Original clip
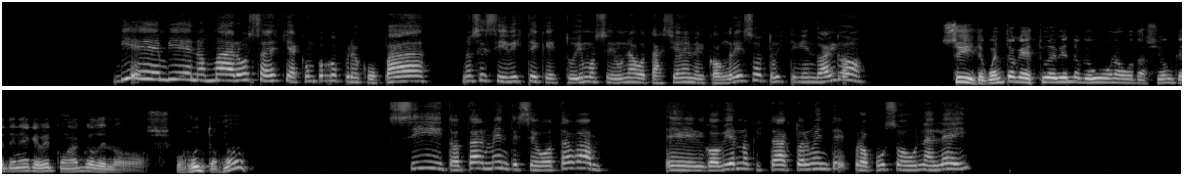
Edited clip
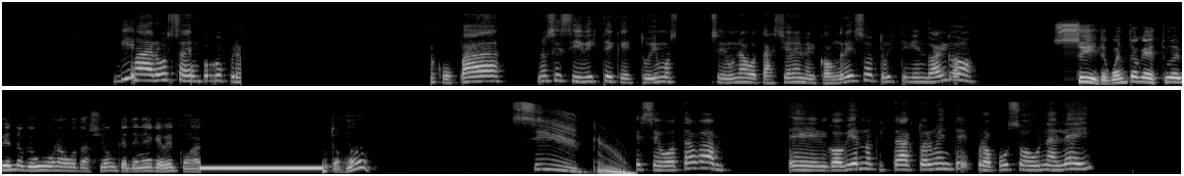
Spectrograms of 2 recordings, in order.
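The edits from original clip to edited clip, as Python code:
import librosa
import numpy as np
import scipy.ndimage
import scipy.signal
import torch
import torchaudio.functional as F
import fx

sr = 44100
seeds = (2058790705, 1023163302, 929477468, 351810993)

y = fx.edit(x, sr, fx.cut(start_s=1.32, length_s=0.81),
    fx.cut(start_s=2.7, length_s=0.34),
    fx.insert_silence(at_s=3.54, length_s=1.9),
    fx.insert_room_tone(at_s=5.99, length_s=0.36),
    fx.stutter(start_s=9.5, slice_s=0.02, count=7),
    fx.bleep(start_s=12.55, length_s=1.23, hz=293.0, db=-14.0),
    fx.tape_stop(start_s=15.79, length_s=1.13), tone=tone)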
